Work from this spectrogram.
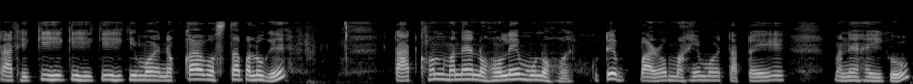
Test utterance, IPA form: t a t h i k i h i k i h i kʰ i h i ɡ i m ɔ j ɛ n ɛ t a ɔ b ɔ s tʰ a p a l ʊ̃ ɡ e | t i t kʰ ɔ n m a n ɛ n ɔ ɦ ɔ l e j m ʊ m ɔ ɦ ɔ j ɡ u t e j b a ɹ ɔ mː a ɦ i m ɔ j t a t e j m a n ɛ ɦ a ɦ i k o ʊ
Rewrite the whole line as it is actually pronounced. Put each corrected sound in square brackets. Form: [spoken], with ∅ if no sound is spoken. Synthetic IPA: t a t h i k i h i k i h i [k] i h i [k] i m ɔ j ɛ n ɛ [k] a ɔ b ɔ s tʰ a p a l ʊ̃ ɡ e | t [a] t kʰ ɔ n m a n ɛ n ɔ ɦ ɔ l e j m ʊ [n] ɔ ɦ ɔ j ɡ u t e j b a ɹ ɔ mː a ɦ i m ɔ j t a t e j m a n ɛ ɦ a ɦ i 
